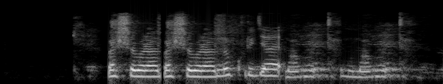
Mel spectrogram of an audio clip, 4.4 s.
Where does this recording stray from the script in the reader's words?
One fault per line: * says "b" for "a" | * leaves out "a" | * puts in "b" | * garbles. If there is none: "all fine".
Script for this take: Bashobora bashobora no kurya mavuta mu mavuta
all fine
